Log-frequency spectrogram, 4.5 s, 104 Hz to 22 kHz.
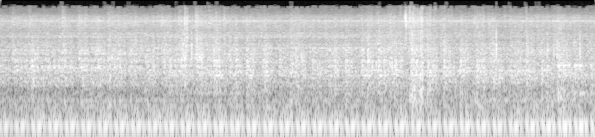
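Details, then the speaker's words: Car at idle after a front end swap, heard from the rear; loud steady idle with a regular metallic rattle about 160 times a minute underneath, the resonator muffler has collapsed inside. "i haven't i hear a little like rattle oh wait turn it back on i want to hear it real quick [Applause] sounds sick back here [ __ ] it boy this remuffle has collapsed listen to that"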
